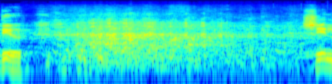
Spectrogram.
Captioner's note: audience laughing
